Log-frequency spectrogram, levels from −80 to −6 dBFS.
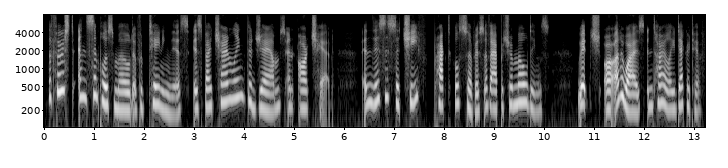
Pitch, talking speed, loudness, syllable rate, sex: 240 Hz, 140 wpm, -22 LUFS, 4.8 syllables/s, female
